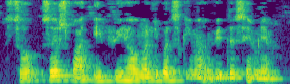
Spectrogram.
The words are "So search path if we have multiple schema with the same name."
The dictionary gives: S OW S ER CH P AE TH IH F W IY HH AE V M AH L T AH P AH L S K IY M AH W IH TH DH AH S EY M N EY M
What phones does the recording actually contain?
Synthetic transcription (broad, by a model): S OW S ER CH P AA T IH F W IY HH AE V M AH L T AH P AH L S K IY M AH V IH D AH S EY M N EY M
